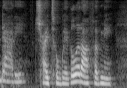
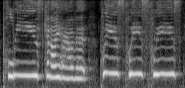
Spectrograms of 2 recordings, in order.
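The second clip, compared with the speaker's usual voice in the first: put-on high, pleading child's please; child begging Daddy for the swim ring; 10 semitones higher, slower than usual. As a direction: beg with hands folded. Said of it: "I folded my hands real begging".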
